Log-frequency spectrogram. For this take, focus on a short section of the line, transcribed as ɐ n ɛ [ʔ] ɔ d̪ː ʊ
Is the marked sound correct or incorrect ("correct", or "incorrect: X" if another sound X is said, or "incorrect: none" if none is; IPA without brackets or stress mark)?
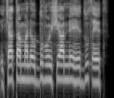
incorrect: none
